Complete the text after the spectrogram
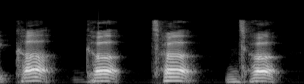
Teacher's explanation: ह जैसी ध्वनि सुनाई देती है वहां महाप्राण होते हैं। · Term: महाप्राण व्यंजन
